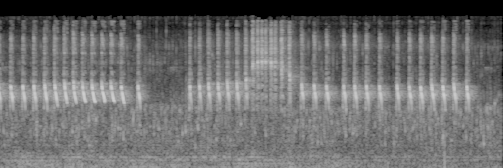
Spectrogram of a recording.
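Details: Pied triller performing 'nembak-nembak' shooting song as tutor audio for contest birds: repeated volleys of quick sharp notes, each a couple of seconds long, with one high buzzy flourish midway.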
